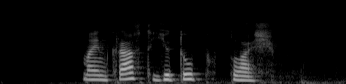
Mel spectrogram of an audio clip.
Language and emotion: Russian, neutral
